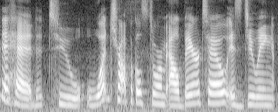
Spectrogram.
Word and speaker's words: Alberto: Tropical Storm Alberto, or Tropical Storm Alberto to pronounce it properly, has formed in the southwestern Gulf of Mexico.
